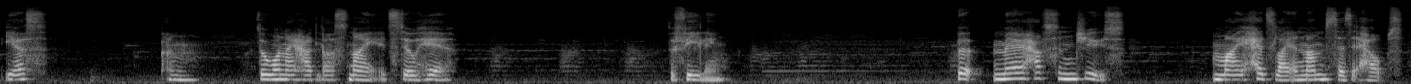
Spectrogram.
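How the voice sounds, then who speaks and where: A timid young girl in an audio drama, troubled by nightmares. Her voice is high and stays level, with halting, soft delivery. Music runs underneath. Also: little pitch movement. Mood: timid, uneasy. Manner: hesitant, halting, softly descriptive. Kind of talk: scripted audio drama acting.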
